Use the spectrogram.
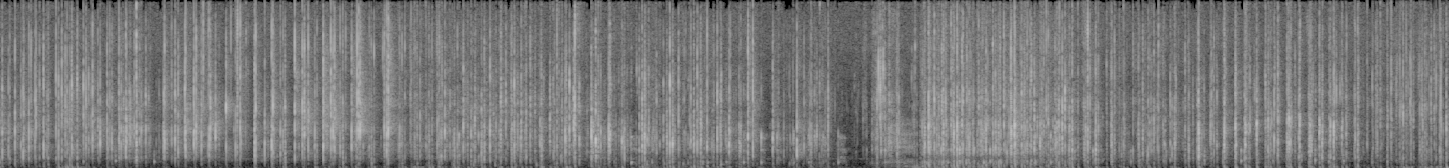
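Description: Fingers tap quickly and aggressively on a nail file, producing a dense stream of crisp, bright clicks and scratchy crackles with almost no ring. The tapping briefly fades near the middle, then resumes at the same fast pace.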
